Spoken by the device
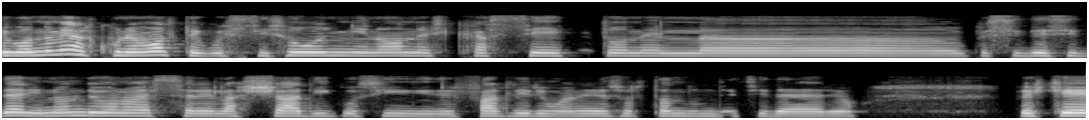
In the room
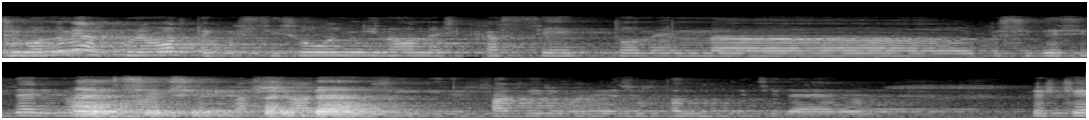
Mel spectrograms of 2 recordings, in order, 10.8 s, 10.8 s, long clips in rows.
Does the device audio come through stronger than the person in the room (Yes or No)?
No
